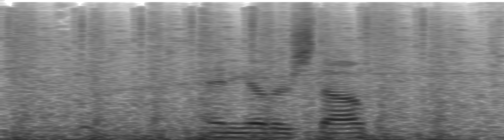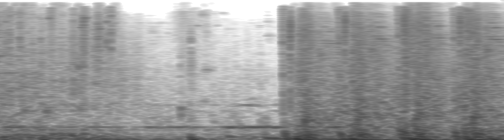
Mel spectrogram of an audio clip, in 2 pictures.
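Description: Shotgun blasts and grenade launcher fire ring out in the video game Deep Rock Galactic, a dense stretch of loud, overlapping gunfire and bursts with a short lull, heard under someone talking.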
